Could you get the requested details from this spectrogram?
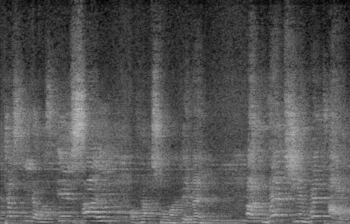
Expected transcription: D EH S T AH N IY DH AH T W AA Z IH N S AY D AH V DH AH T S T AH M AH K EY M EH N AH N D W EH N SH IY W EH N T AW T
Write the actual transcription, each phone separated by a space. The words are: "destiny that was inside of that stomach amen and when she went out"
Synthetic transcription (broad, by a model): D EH S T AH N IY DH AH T W AA Z IH N S AY D AH V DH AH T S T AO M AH EY M EH N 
